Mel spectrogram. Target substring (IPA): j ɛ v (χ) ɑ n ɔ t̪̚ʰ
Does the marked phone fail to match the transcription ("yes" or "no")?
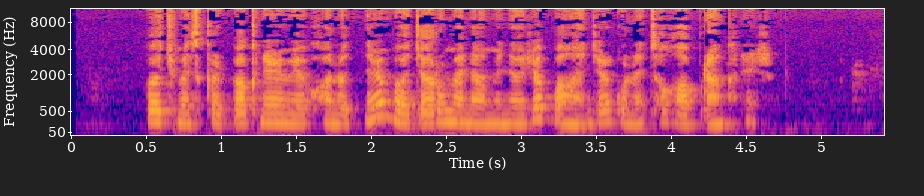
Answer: no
